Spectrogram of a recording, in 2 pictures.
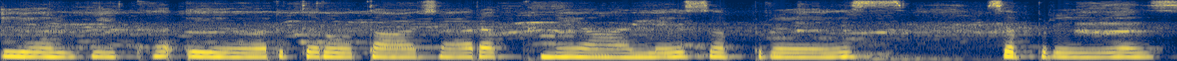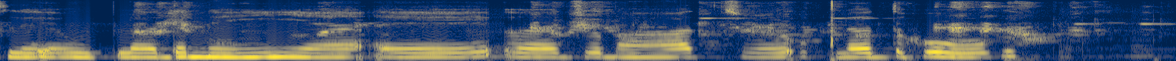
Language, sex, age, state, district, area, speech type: Dogri, female, 60+, Jammu and Kashmir, Reasi, rural, read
